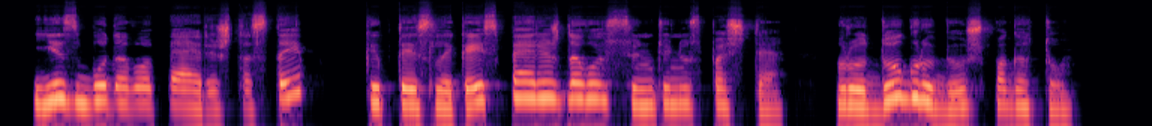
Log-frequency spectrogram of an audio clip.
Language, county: Lithuanian, Šiauliai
